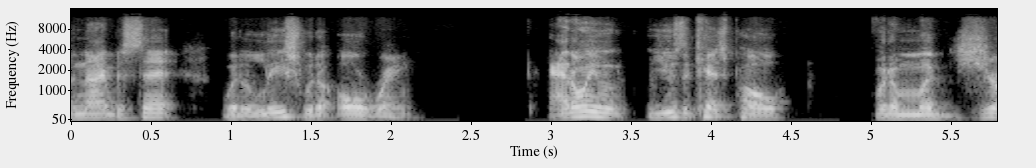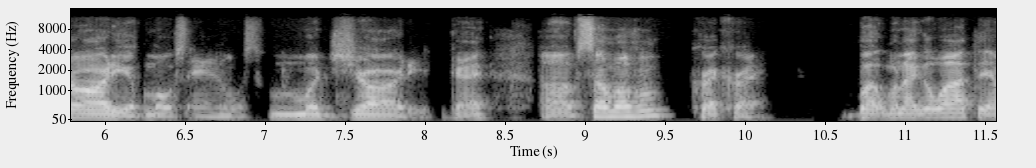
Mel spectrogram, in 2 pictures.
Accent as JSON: {"language": "English", "town": "New York City", "region": "New York", "country": "United States", "also_born_or_lived": "DeKalb County, Georgia", "moved": "yes", "lives_now": "Georgia, United States", "said": "I'm from Brooklyn"}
